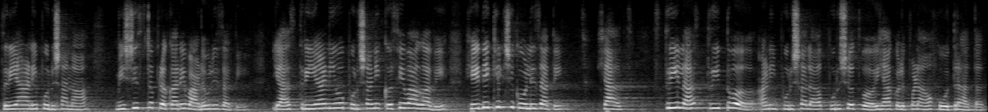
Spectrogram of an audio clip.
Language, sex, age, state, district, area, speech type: Marathi, female, 18-30, Maharashtra, Satara, urban, spontaneous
